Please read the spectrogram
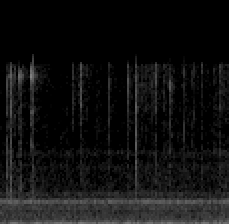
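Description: Faint small clicks of a gold-tone chain bracelet and its clasp being handled by fingers, over a steady faint hum.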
